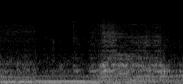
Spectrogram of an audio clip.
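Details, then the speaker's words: Mk2 GTI with 5-cylinder swap on a test drive, coolant around 80°C (thermostat possibly stuck open): low, uneven idle that stumbles and breaks up briefly, cause not yet clear. Rough idle stumble. "really weird that I'm getting these breakups on like low idle"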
